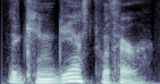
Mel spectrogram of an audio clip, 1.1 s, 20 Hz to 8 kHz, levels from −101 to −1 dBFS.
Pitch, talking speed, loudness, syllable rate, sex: 95 Hz, 280 wpm, -16 LUFS, 6.4 syllables/s, male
